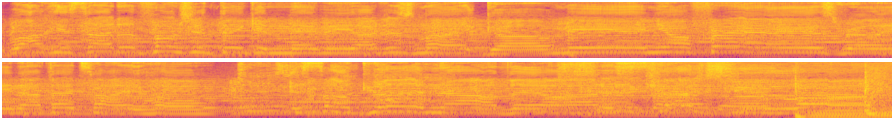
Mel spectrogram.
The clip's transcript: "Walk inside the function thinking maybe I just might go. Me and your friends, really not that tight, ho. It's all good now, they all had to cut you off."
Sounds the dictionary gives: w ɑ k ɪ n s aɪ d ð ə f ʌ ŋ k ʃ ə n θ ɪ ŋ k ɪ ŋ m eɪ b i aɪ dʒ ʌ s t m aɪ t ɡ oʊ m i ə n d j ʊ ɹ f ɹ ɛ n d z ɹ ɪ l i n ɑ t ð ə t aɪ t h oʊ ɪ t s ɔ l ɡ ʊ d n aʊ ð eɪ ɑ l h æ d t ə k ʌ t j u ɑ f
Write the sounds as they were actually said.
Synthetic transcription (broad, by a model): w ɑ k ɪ s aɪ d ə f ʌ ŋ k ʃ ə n θ ɪ ŋ k ɪ ŋ m eɪ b i aɪ dʒ ʌ s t m aɪ t ɡ oʊ m i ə n j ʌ ɹ f ɹ ɛ n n z ɹ ɪ l i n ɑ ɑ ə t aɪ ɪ h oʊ ɪ t s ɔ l ɡ ʊ d n aʊ ð eɪ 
